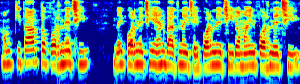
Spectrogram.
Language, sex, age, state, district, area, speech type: Maithili, female, 60+, Bihar, Sitamarhi, rural, spontaneous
